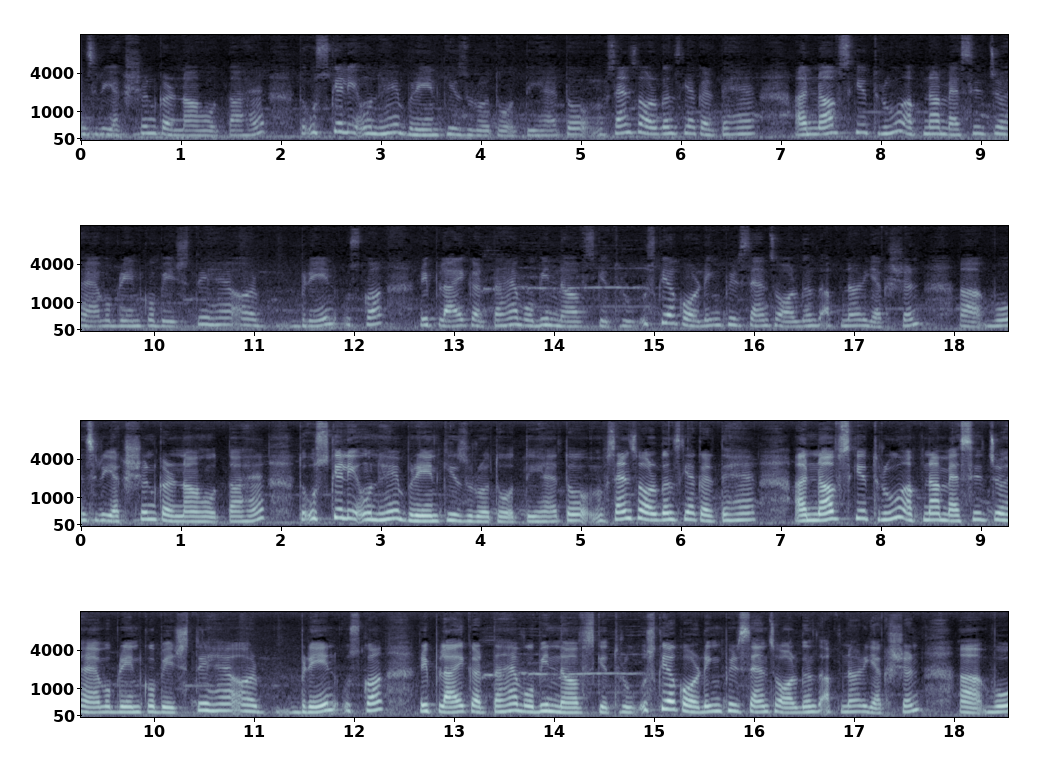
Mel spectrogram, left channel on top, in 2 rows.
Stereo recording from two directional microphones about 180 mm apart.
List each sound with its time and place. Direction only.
0.2 s speech: 55° right (ahead or behind)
